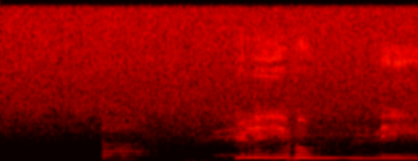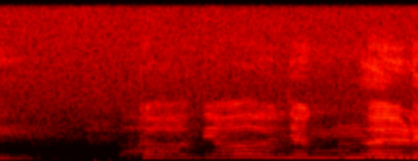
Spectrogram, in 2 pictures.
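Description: A man chants in a steady, sung voice through a loudspeaker.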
